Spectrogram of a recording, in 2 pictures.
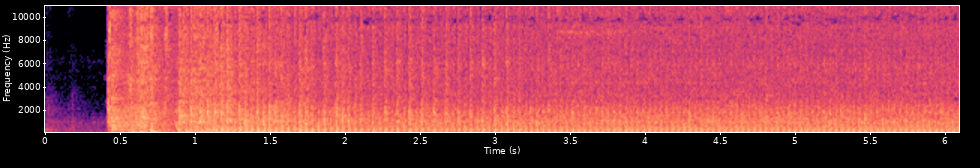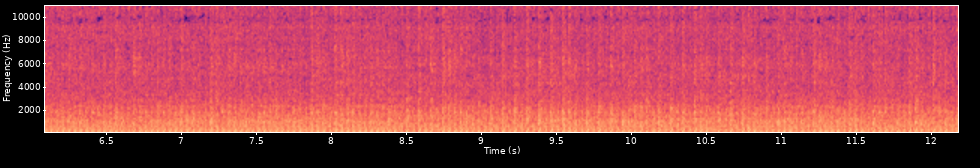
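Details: Poulan Pro PP175G42 riding mower that sat outside for years, key-started on battery cables, no milky oil: it catches on the first crank and settles into a steady, even single-cylinder idle. Runs and sounds great despite the disconnected breather hose.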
